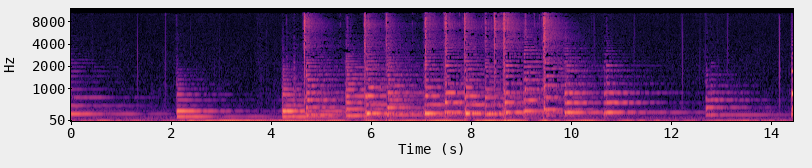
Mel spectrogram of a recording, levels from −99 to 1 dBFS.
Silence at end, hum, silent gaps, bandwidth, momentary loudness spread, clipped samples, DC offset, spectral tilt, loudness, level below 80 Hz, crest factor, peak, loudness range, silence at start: 0 s; none; none; 11 kHz; 24 LU; under 0.1%; under 0.1%; -4 dB/octave; -32 LUFS; -42 dBFS; 22 dB; -10 dBFS; 11 LU; 0 s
